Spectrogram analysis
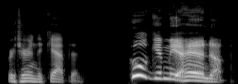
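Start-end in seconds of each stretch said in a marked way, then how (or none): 1.3-2.3 loud, higher angry roar. Acted. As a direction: roar it at the whole crew. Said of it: "he roared".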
